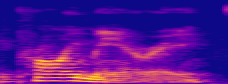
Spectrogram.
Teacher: But if we do have a rule, it goes that in 3-syllable words where the stress is on the first one and it contains a diphthong, you can go ARY. We say primary in American because we have the stress on the first syllable, pri, and we have the diphthong I.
